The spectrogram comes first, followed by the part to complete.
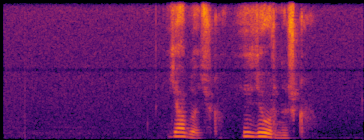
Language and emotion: Russian, sad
